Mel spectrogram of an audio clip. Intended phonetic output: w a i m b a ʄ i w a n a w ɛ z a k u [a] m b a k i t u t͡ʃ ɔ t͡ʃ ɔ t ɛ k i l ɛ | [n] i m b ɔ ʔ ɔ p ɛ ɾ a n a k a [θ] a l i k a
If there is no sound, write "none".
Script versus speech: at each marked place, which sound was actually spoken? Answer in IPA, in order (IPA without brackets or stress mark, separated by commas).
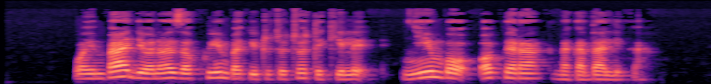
i, ɲ, ð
